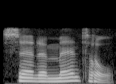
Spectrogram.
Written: sentimental

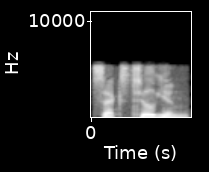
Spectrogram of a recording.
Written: sextillion

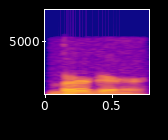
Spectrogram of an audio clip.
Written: burger

